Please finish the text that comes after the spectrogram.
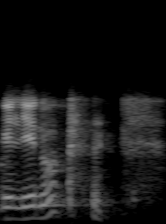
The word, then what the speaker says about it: Ghiglino: hello hello everyone yes my name is Gino I I I pronounce it correctly I'm here to present the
